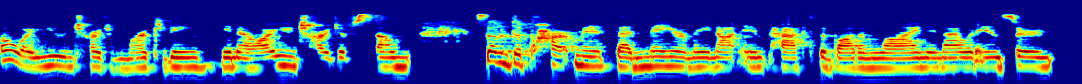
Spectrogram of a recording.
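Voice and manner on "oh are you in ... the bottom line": ordinary talk, nothing marked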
